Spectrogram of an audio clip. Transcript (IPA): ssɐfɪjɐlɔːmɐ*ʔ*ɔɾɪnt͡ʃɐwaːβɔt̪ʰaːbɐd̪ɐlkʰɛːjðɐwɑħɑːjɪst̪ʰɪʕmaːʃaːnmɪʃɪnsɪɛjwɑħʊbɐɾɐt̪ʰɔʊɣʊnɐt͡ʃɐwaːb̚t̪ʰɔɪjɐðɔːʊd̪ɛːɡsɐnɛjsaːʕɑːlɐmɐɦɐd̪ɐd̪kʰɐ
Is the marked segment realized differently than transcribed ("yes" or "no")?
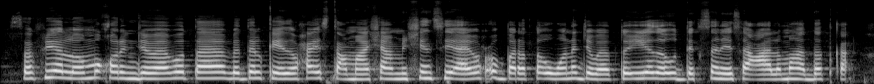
yes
